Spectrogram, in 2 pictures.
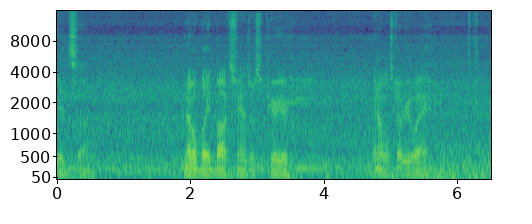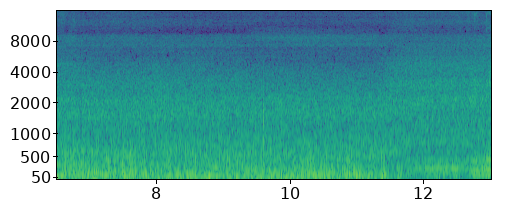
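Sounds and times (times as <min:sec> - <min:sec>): box fan running: 0:00.0 - 0:13.0
wind rumble on microphone: 0:03.4 - 0:13.0.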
